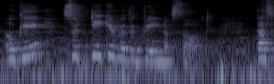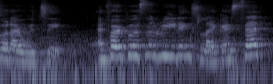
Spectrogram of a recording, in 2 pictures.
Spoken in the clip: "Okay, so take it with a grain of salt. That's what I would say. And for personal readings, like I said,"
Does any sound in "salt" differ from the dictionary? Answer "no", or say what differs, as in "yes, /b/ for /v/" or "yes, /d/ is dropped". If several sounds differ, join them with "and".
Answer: yes, /l/ is dropped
